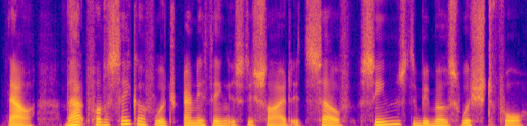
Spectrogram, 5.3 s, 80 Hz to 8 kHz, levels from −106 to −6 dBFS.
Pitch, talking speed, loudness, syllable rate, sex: 145 Hz, 195 wpm, -21 LUFS, 4.8 syllables/s, male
